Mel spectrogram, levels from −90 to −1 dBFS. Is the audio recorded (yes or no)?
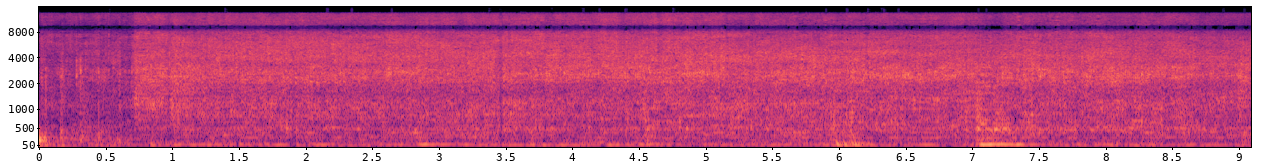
no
